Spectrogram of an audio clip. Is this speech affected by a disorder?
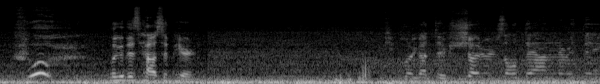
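No.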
